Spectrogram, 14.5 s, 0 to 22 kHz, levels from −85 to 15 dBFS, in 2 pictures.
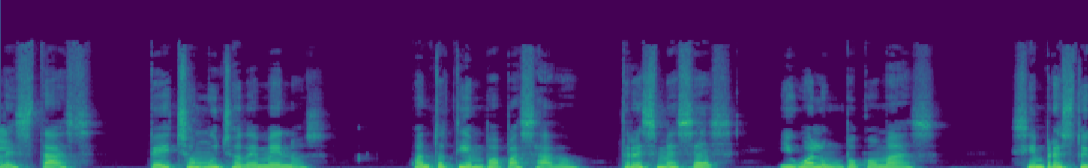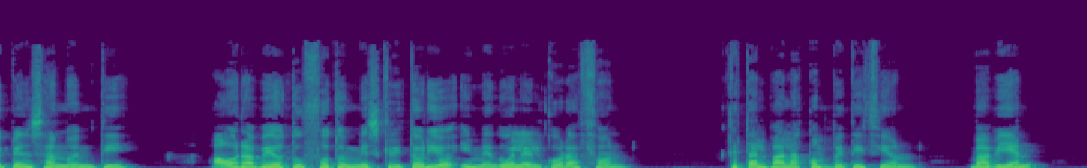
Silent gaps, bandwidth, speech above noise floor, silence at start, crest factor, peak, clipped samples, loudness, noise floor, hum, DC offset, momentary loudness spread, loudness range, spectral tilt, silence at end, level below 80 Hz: none; 16.5 kHz; 46 dB; 0 s; 16 dB; 0 dBFS; under 0.1%; -16 LUFS; -60 dBFS; none; under 0.1%; 9 LU; 2 LU; -5.5 dB/octave; 0.35 s; -44 dBFS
